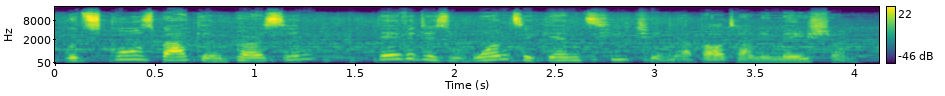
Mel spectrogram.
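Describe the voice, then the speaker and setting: A woman reading scripted narration for a news feature, her pitch moving a lot as she speaks. Her delivery is polished and broadcast-ready. Loud music plays beneath her voice. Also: very animated, fairly quick.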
